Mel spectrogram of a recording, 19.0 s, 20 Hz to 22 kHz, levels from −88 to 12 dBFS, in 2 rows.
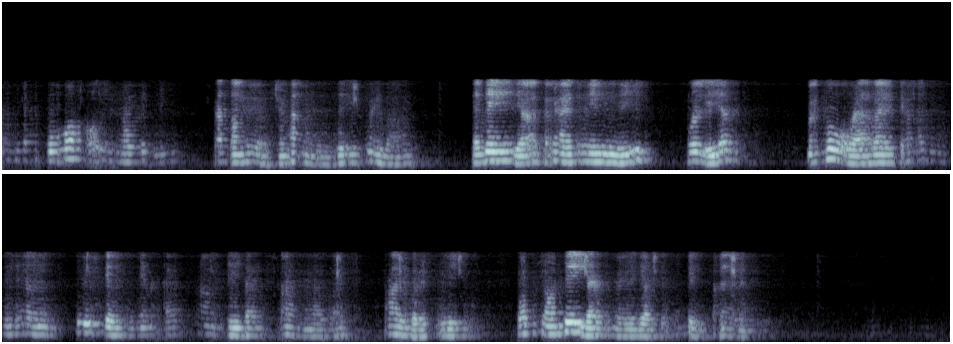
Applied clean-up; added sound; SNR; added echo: neural mask model DeepFilterNet 3.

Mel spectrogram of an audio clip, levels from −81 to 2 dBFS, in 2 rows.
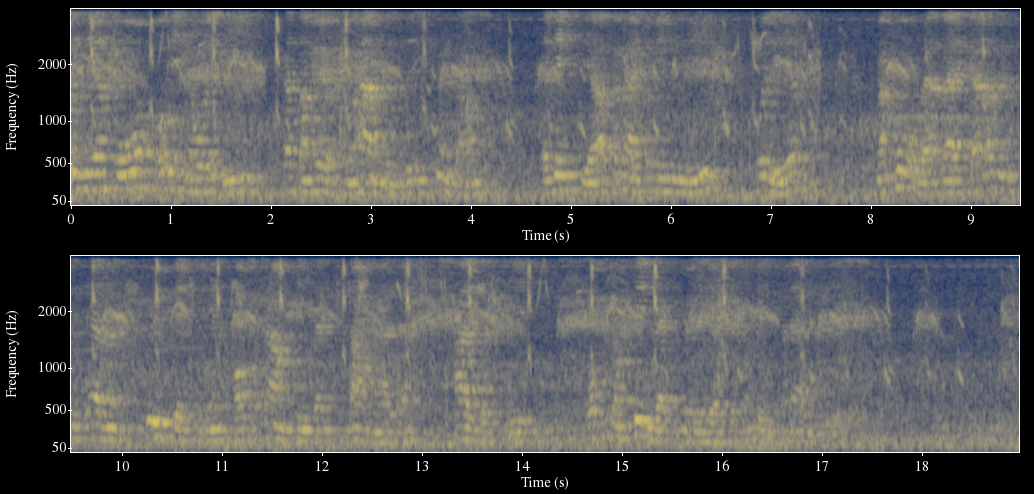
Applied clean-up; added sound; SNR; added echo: none; Bird vocalization, bird call, bird song; 4 dB; reverberation time 1.1 s.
